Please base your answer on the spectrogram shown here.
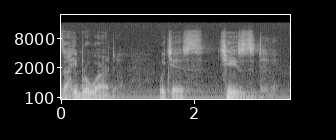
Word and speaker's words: chesed: It's a Hebrew word which is chesed, like, you know, I can only pronounce it like in English, but it's C-H-E-S-E-D, like chest or cheesed, you know, but it's not cheese because it's not double S.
